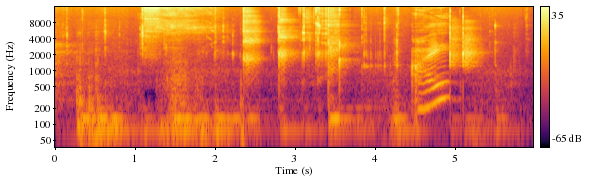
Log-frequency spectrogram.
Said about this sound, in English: Tell me why somebody's opening a can like that at 7 in the morning. What are you drinking? Oh, hell no. How do people have monsters at 7 a.m.?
